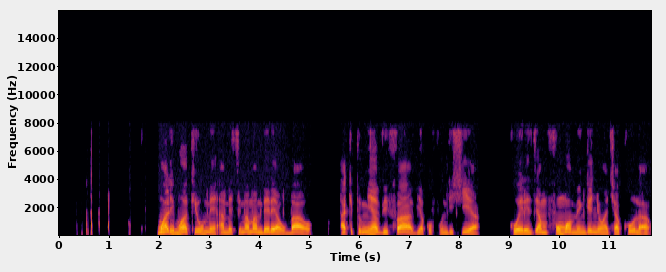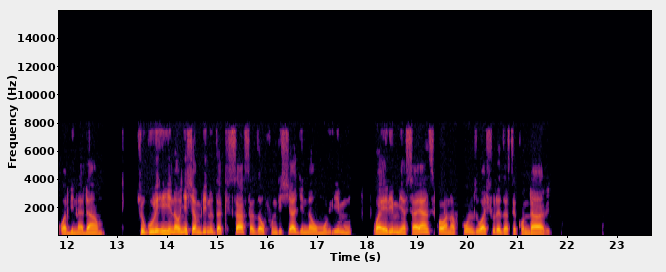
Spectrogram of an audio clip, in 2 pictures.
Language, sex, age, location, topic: Swahili, male, 25-35, Dar es Salaam, education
